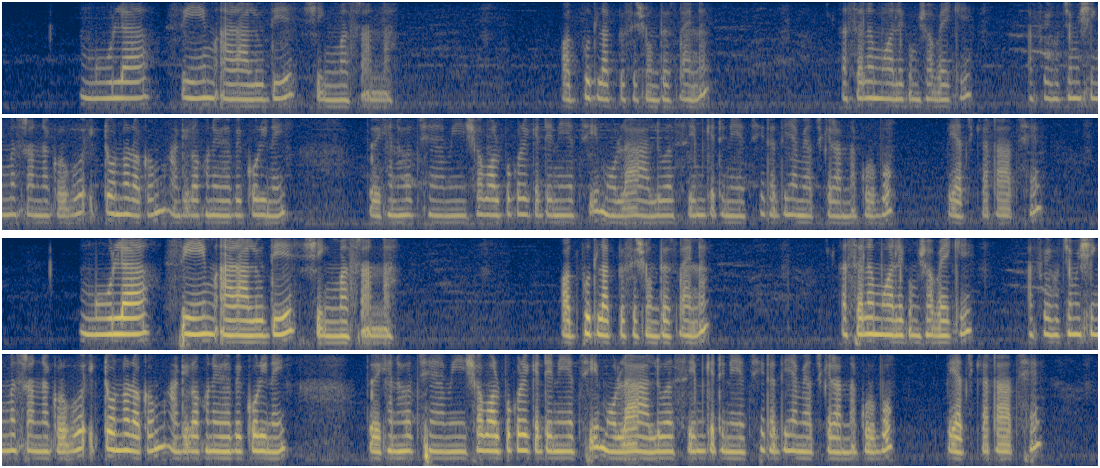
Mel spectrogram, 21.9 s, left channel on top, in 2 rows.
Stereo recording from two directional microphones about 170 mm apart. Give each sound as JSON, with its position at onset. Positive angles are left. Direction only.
{"t": 0.4, "sound": "child singing", "side_deg": -30}
{"t": 5.5, "sound": "a sound", "side_deg": -35}
{"t": 8.4, "sound": "speech", "side_deg": -35}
